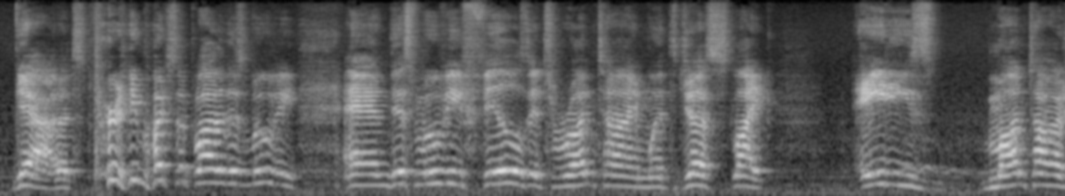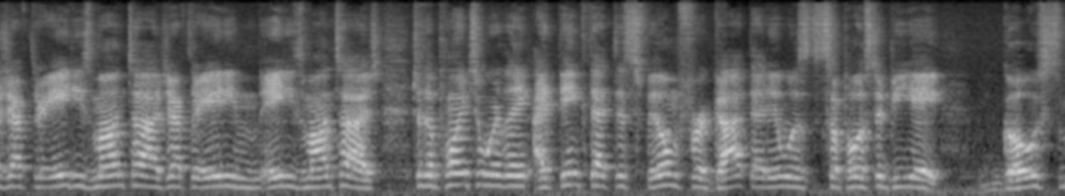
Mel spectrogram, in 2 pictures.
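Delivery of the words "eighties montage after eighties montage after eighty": usual speaking voice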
